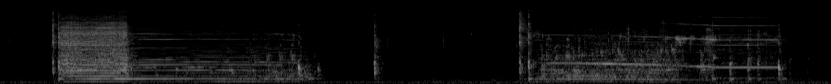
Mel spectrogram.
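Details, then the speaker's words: Rebuilt 2022 Royal Enfield Classic 350, fully reassembled after a stolen-and-recovered restoration; ignition on indoors, two short electric whirs as the fuel pump primes to get petrol through before the first start; normal priming. "I'm going to Prime this a few times to get the petrol through oh f f gate is working and you'll hear the pump"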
